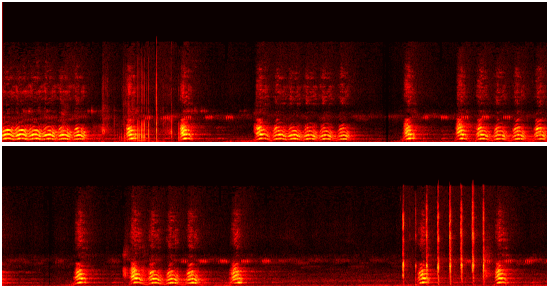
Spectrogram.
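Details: Small black dog barking while someone tries to talk to it; bursts of short harmonic yelping barks in quick runs of three to five, separated by pauses, with a sharp clatter near the end and faint Spanish speech around.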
